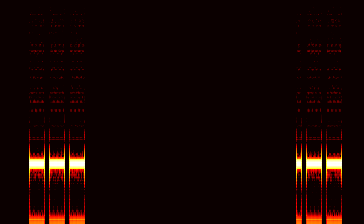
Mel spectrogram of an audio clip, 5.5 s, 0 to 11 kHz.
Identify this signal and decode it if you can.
Morse code, heard as a keyed tone, about 16 wpm, spaced as for 3 wpm, 800 Hz. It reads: OW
